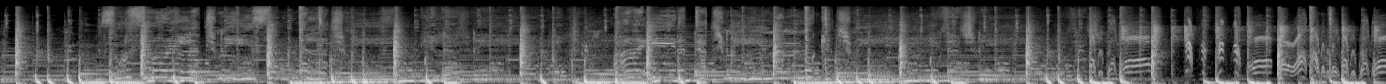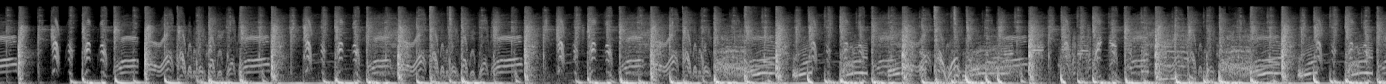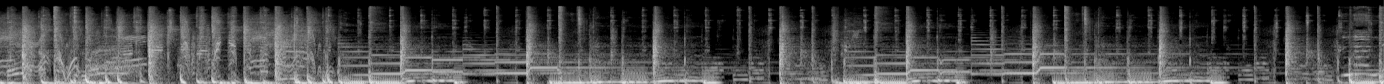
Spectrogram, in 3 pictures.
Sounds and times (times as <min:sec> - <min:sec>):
Scratching (performance technique): 0:00.0 - 0:41.5.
